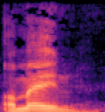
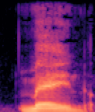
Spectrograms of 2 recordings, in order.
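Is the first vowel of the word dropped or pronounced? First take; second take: pronounced; dropped. First: The opening vowel is clearly pronounced. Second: The opening vowel is dropped from the word. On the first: The speaker calls it right. "you don't say omen with a komatz" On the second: The speaker calls it wrong. "You don't pronounce the o"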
